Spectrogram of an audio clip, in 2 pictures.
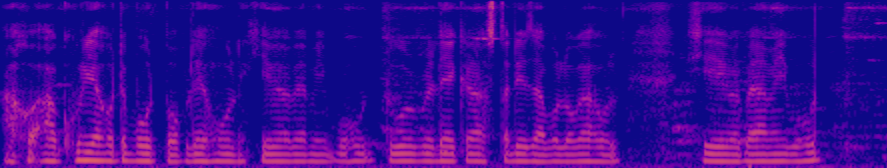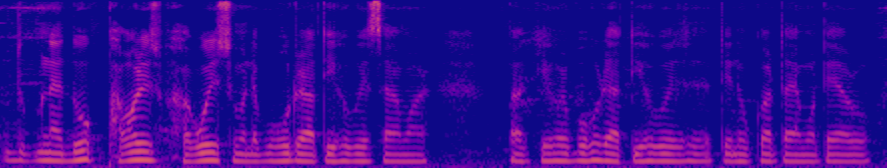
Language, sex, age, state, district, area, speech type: Assamese, male, 18-30, Assam, Majuli, urban, spontaneous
